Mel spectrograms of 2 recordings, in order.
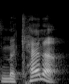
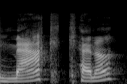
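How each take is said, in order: First: The first syllable has a short, reduced vowel. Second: The first syllable has a full 'mac' vowel. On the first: The speaker calls it right. "It's McKenna. Is there's there's no A there" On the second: The speaker calls it wrong. "Did I say Mac Kenna?"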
